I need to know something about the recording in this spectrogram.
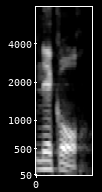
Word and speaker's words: Nykl: went hey uh yeah it's pronounced nickel uh can i buy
